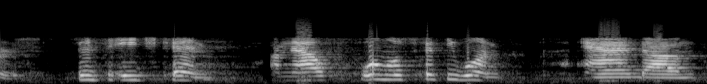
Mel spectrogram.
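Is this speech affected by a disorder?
Yes: cerebral palsy and hearing loss; congenital cerebral palsy and hearing loss from birth, seen by 7-9 doctors in New Jersey, told would never walk; almost 51 years old.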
